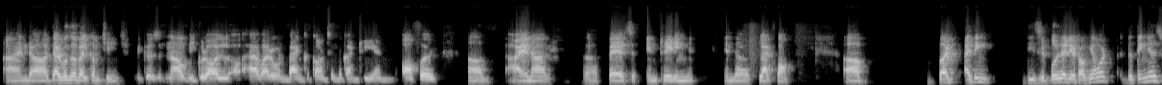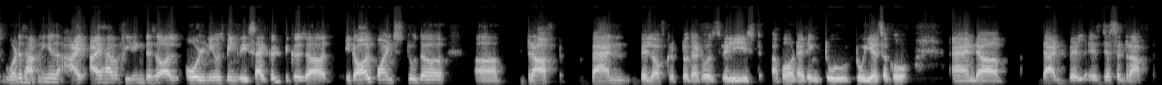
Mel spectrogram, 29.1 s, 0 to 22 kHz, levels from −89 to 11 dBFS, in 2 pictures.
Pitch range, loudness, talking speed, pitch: 110-145 Hz, -15 LUFS, 190 wpm, 115 Hz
